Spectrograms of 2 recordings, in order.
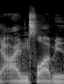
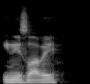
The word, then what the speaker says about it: Enies Lobby: It's also funny because the only reason I know it's pronounced Aang's Lobby, because it looks E-N-I-E-S in the Viz translation, like Eni's Lobby. But I've just always heard people say Aang's Lobby this, Aang's Lobby that.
